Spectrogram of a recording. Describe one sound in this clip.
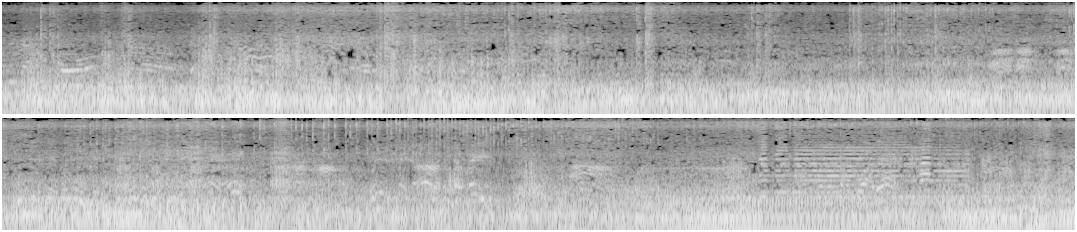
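Motorcycles ride slowly past.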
